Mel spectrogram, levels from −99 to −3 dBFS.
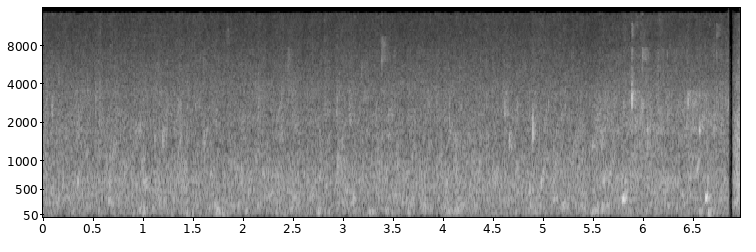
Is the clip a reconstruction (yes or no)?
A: no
